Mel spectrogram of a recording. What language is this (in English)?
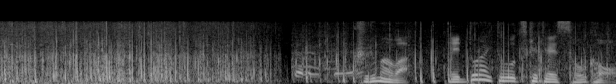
Japanese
